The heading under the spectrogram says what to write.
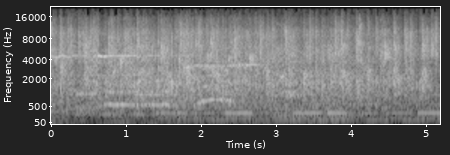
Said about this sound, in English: Let's have a round of applause for our new friends.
